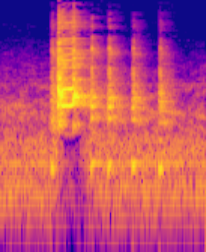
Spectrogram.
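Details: Wild red junglefowl hen calling after laying an egg: one loud harsh squawk followed by three shorter clucking notes spaced about a quarter second apart.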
